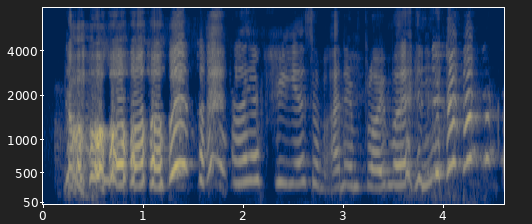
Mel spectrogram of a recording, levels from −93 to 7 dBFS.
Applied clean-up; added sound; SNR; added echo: neural mask model Resemble Enhance denoiser.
